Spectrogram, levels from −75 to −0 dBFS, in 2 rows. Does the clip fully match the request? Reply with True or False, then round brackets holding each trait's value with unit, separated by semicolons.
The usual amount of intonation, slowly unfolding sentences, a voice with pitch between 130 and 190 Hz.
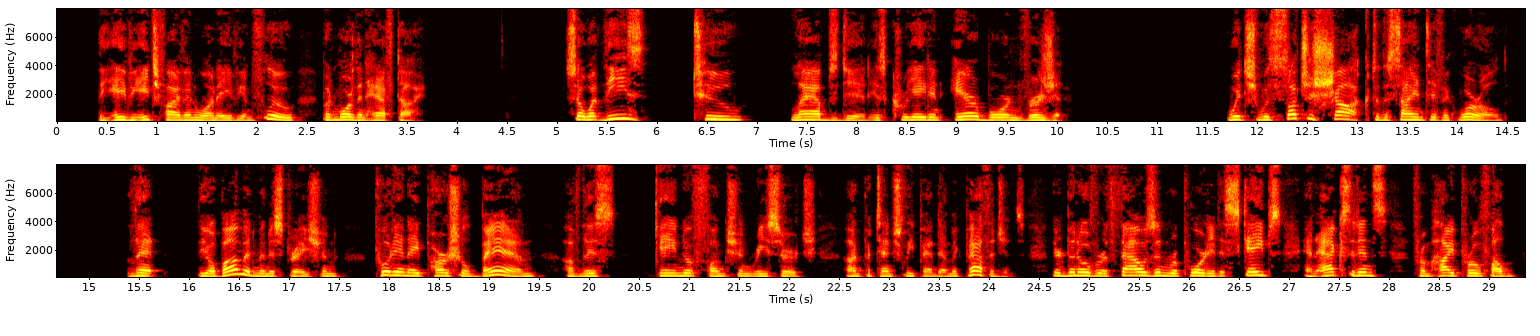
True (3.9 semitones; 120 wpm; 185 Hz)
